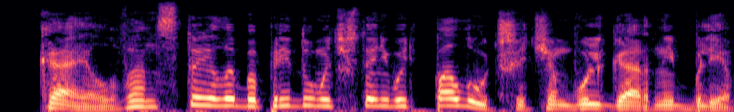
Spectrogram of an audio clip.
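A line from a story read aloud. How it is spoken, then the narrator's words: Shouted. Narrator (Russian): закричал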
